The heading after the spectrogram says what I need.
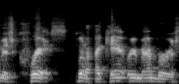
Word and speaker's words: Criss: His last name is spelled Criss. That's definitely Chris in my eyes.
